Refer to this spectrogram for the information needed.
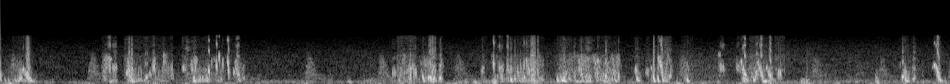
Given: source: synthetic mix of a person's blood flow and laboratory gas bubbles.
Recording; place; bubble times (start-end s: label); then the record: Doppler ultrasound of blood flow; subclavian vein
0.00-0.36 s: bubbles
1.01-1.18 s: bubbles
1.23-1.75 s: bubbles
1.82-2.46 s: bubbles
3.89-4.45 s: bubbles
4.81-4.88 s: bubbles
4.91-5.45 s: bubbles
5.54-6.22 s: bubbles
6.33-6.74 s: bubbles
6.81-6.93 s: bubbles
7.18-7.28 s: bubbles
7.36-7.85 s: bubbles
8.99-9.17 s: bubbles
9.31-9.46 s: bubbles
From the record:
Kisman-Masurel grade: 332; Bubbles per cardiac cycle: rolling drumbeat, 9 or more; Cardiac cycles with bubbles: 50 to 99%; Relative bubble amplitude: moderate (0.250 to 0.450); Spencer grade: 3 (all of the cardiac periods contain showers or single bubble signals, but not dominating or overriding the cardiac motion signals); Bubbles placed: anywhere in the cardiac cycle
